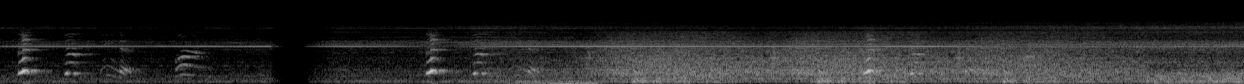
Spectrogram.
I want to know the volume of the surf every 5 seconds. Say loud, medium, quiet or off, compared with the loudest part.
off, loud, loud.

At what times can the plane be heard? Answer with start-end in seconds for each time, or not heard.
0.0-12.4.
